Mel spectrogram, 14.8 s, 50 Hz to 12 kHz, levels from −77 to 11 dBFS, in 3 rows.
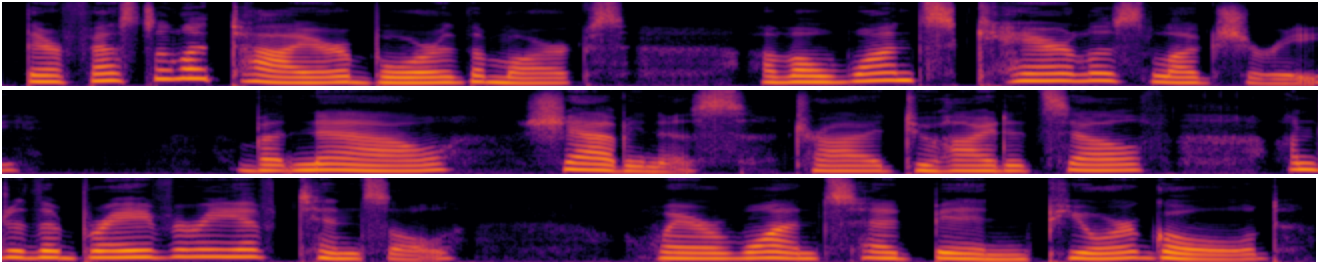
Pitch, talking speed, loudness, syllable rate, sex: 225 Hz, 120 wpm, -16 LUFS, 3.7 syllables/s, female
